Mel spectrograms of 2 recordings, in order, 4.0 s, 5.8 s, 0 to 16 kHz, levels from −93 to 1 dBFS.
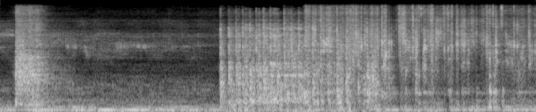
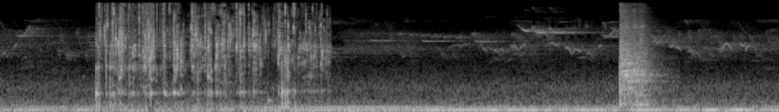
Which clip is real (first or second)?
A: second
